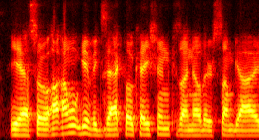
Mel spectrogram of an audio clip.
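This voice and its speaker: A man's flat, monotone delivery in a Missouri Bootheel accent. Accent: Bootheel Missouri accent, noticeable. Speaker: kayak angler, IT worker. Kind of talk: casual chat.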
